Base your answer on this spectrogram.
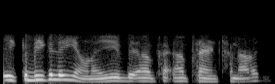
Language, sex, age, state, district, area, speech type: Punjabi, male, 18-30, Punjab, Mohali, rural, conversation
